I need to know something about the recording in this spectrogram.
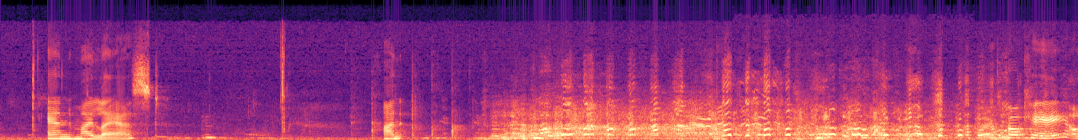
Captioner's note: laughter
